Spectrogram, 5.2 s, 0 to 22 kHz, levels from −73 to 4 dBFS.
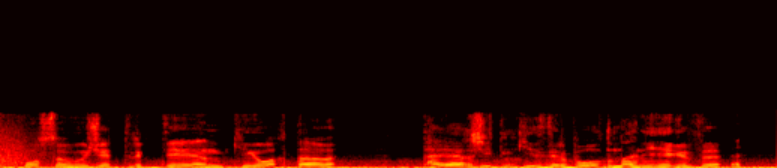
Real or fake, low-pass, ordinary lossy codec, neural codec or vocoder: fake; 7.2 kHz; none; vocoder, 44.1 kHz, 128 mel bands every 512 samples, BigVGAN v2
